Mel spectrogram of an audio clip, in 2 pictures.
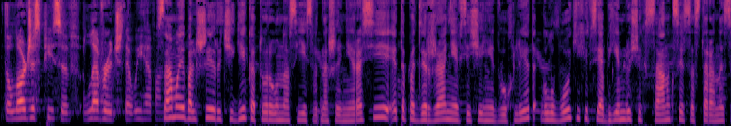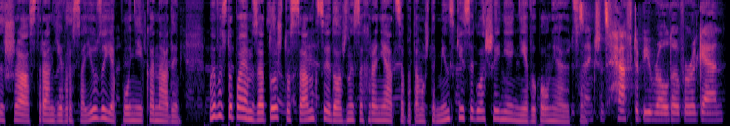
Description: Помощник госсекретаря по делам Европы и Евразии Виктория Нуланд выступила на слушаниях в сенатском Комитете по иностранным делам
